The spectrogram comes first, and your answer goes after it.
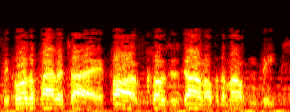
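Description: Heard through a dull, lo-fi vintage radio recording with loud music, a man narrates a 1940s radio drama like a dramatic announcer. His voice is a little high and brisk, giving it the sound of an old broadcast.

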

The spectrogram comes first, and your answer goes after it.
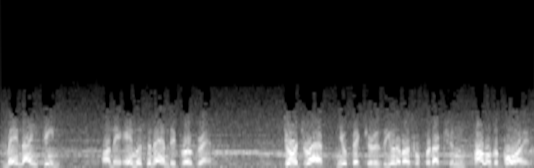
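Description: A brisk, upbeat male announcer on an old radio show, his voice sitting a touch high. The sound is tinny and narrow, like a 1940s radio broadcast, and music plays clearly underneath. He reads promotions and credits in a polished scripted way.

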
